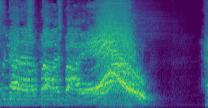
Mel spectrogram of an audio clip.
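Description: Male a cappella group singing in short rhythmic bursts, then a loud sung swoop that rises and falls in pitch about two seconds in; the sound then drops out to dead silence for the last second.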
